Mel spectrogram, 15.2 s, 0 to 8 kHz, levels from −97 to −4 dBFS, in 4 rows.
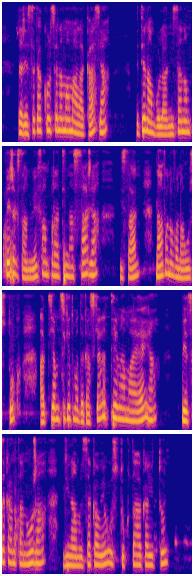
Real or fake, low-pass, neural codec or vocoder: real; 7.2 kHz; none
